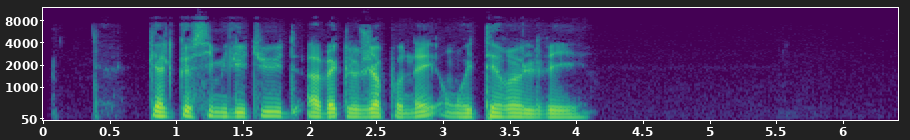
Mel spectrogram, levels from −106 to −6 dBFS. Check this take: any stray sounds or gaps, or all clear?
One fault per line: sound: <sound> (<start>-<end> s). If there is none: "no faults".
no faults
